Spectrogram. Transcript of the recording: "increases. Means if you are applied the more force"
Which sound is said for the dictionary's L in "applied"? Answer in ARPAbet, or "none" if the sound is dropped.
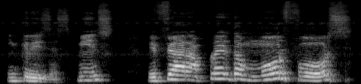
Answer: L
